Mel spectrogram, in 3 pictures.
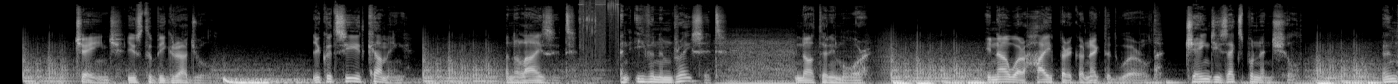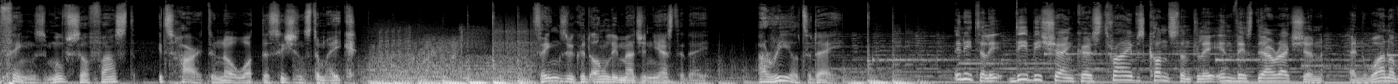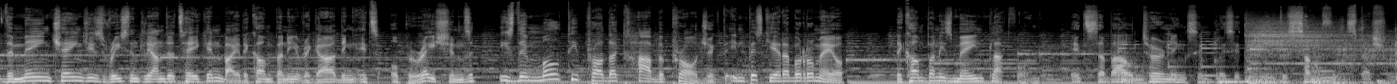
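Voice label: English Corporate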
